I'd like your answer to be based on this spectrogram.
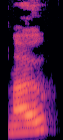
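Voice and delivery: "Mo" loud and full; stressed syllable. Shown as a demonstration. Teacher breaking the word up, stressed "Mo". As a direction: hit "Mo" as the strong syllable.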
